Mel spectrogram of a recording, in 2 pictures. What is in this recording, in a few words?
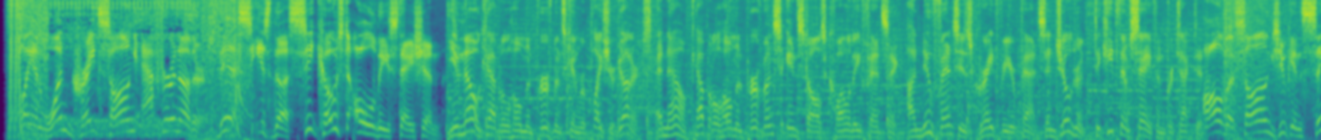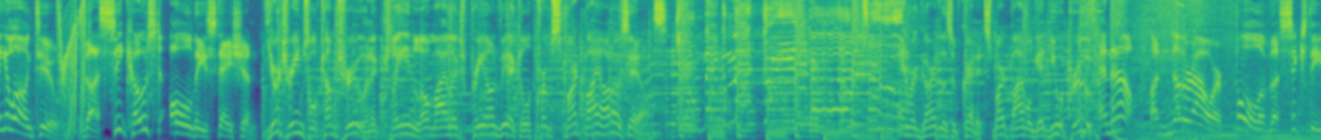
voice over; Benztown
